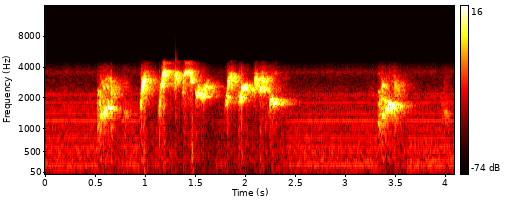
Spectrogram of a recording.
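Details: Red-whiskered bulbul singing four short, bright warbled phrases of rich, slurred whistles, the middle two longer and more varied, separated by brief pauses, with a faint low hum behind.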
